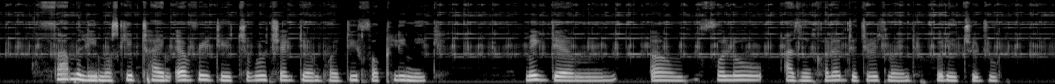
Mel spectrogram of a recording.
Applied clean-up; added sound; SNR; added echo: none; Bell; 16 dB; none.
